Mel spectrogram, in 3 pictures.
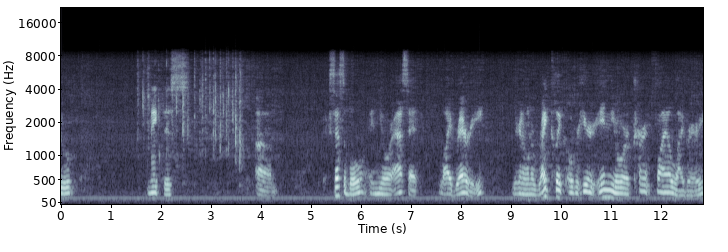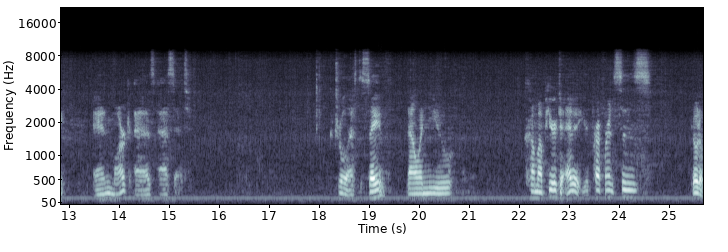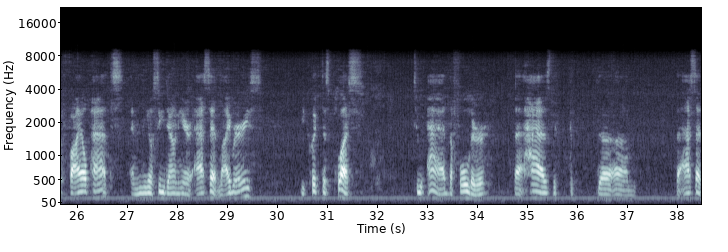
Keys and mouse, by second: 0.4-4.4 drag, 2.0 o, 9.9 click, 12.5-16.3 right drag, 17.8 ctrl+s, 20.4-24.3 drag.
